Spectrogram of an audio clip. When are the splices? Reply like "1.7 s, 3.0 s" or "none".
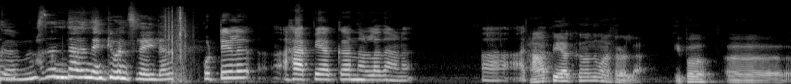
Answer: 1.7 s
